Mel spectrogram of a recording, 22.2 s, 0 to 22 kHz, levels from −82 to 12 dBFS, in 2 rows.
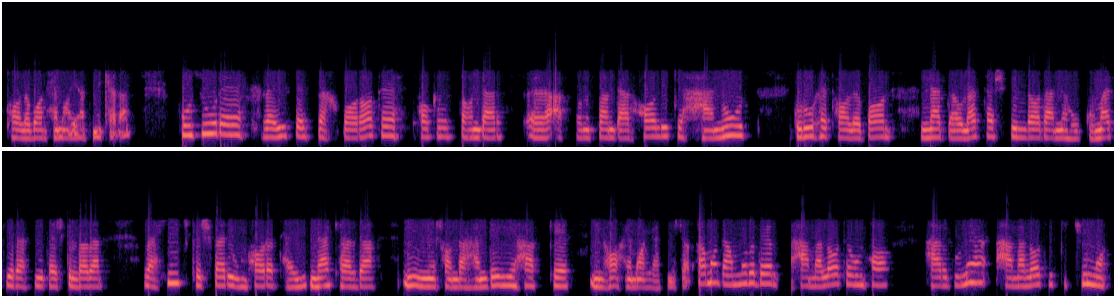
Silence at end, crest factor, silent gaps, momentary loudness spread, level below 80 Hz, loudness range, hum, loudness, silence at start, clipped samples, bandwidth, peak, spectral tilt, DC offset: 0.05 s; 14 dB; none; 6 LU; -70 dBFS; 2 LU; none; -22 LUFS; 0.05 s; under 0.1%; 5.4 kHz; -6 dBFS; -9 dB/octave; under 0.1%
